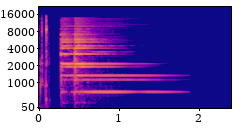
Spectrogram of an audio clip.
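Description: Subscribe-animation sound effects: a quick double mouse click, then a bell notification chime that rings out and fades away over about a second and a half.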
